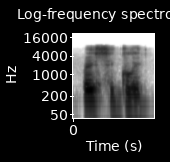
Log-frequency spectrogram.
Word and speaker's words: basically: one b c Le four syllables try with three that's a good one is it basically excellent basically you got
